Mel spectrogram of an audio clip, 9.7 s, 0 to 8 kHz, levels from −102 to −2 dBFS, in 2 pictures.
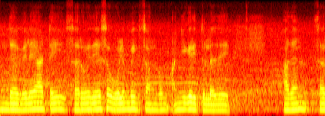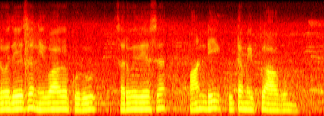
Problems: continuous background conversations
